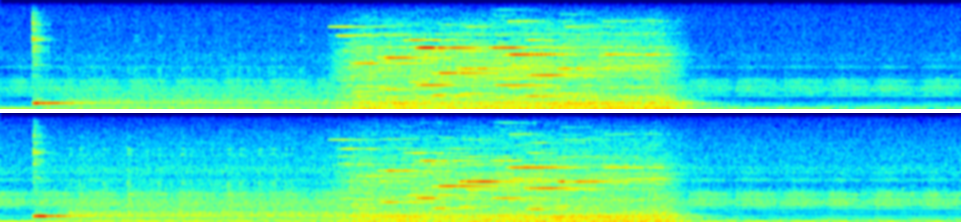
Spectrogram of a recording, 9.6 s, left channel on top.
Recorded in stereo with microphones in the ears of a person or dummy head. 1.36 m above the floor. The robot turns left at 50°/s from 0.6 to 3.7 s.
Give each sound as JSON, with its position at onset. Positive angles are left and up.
{"t": 0.3, "sound": "a cowbell", "side_deg": 75, "distance_m": 2.0}
{"t": 3.3, "sound": "a phone ringing", "side_deg": -15, "distance_m": 1.6}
